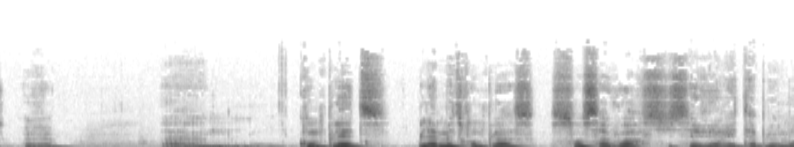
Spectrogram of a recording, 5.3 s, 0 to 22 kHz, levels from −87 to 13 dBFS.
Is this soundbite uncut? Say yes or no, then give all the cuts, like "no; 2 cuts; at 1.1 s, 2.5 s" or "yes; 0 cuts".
no; 2 cuts; at 0.9 s, 2.7 s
